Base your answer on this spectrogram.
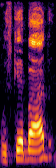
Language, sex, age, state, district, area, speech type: Hindi, male, 60+, Bihar, Darbhanga, rural, spontaneous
